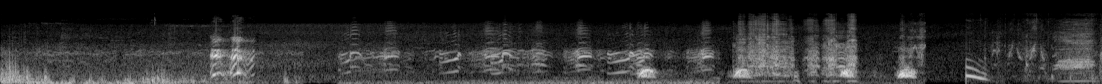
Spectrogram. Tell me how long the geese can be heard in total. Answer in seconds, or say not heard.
11 s.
